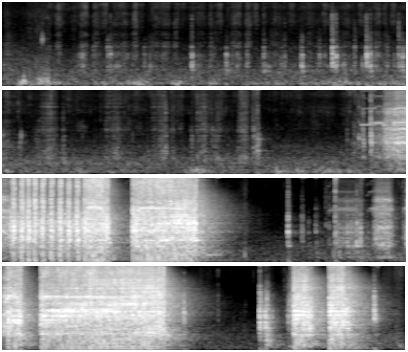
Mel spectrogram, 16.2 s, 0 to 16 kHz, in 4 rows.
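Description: Faint clicks and handling as the engine-mount nuts are started by hand, then a power tool with a deep socket runs the two lower nuts down in three runs: about 2.5 seconds long, then about 3.5 seconds, then a short burst near the end.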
